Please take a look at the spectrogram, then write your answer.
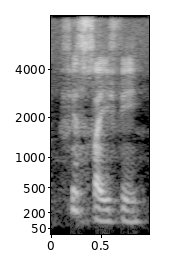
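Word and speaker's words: في الصيفي: यहाँ पर लिखा है फिल सैफ़ी, लेकिन इसे पढ़ेंगे फिस सैफ़ी क्योंकि साद हुरूफ़ शमसिया में से है। اور حروف شمسیہ سے شروع ہونے والے ورڈ پر اگر الف لام داخل ہو تو اس میں لام کا تلفظ نہیں ہوتا ہے، یعنی کہ لام نہیں پڑھا جاتا ہے.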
